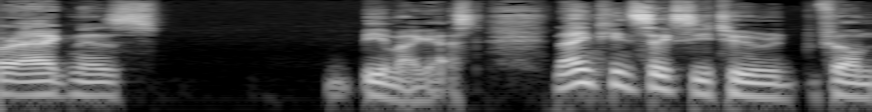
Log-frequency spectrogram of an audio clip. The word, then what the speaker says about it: Agnès: And I did look up the pronunciation. It's Agnès.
